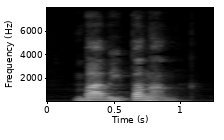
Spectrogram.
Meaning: babi panggang
- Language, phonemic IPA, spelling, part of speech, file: Dutch, /ˌbaːbi ˈpɑŋɑŋ/, babi pangang, noun, Nl-babi pangang.ogg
